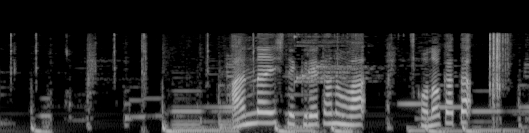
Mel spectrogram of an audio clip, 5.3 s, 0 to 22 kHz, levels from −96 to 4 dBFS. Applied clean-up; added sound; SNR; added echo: classical method spectral subtraction.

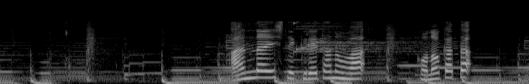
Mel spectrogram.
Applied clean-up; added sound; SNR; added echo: none; none; none; none.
